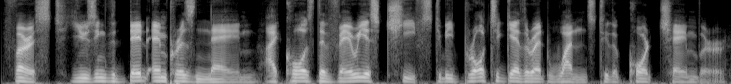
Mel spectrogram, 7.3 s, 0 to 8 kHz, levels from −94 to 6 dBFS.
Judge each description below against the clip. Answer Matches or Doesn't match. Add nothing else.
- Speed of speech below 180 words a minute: Matches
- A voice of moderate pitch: Doesn't match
